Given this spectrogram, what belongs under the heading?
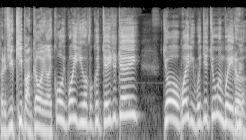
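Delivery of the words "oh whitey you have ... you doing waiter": put-on high doting baby talk. Showing how someone talks to a dog that isn't theirs, in baby talk to a dog. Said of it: "if you go full baby talk to a dog".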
